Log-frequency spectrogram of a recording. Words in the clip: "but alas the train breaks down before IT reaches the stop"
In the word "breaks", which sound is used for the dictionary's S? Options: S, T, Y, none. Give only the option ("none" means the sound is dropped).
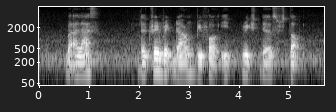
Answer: none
